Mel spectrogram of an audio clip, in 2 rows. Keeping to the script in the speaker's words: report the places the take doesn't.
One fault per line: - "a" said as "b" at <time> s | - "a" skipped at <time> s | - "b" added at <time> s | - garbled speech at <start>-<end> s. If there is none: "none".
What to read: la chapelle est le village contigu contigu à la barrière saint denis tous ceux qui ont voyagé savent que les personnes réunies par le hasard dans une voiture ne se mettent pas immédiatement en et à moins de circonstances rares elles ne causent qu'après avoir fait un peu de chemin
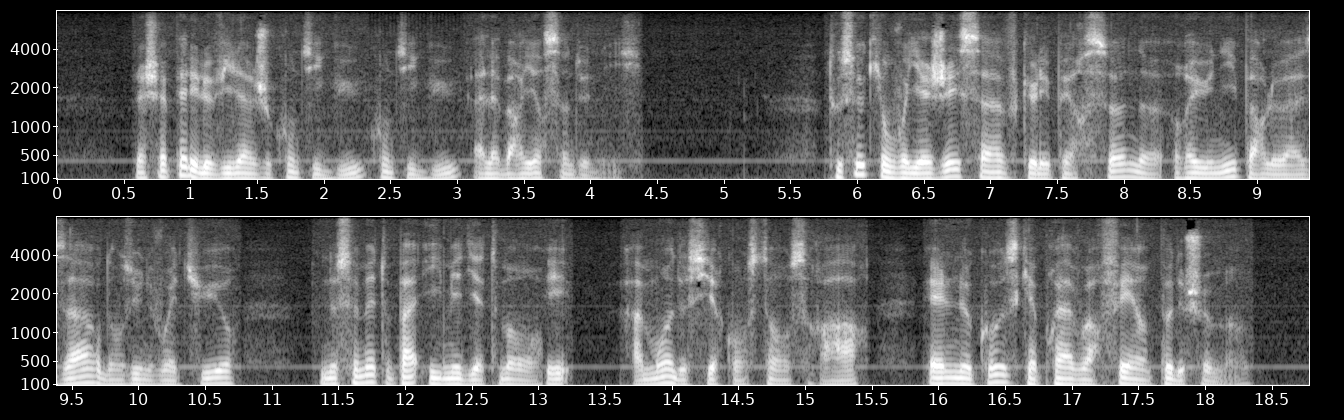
none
